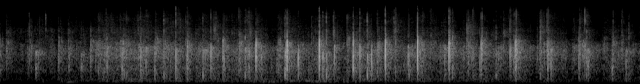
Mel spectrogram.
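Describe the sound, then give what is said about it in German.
Applause from a church audience at an adult service at the Panoramakirche in Göppingen: dense, steady clapping from many hands, holding an even level from start to finish. “Und da dürft der Rest mal applaudieren.”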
